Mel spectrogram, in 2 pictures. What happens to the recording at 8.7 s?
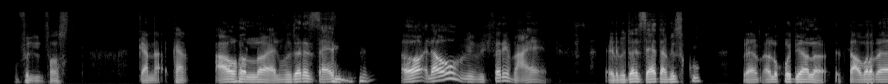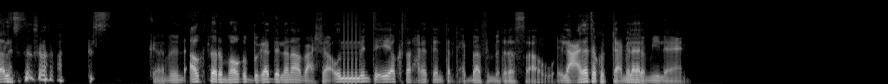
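Right around there, from 8.68 to 8.72 s, there's a repeated buffer. Fresh audio didn't arrive in time, so the device replayed the last 40 ms chunk once more. You hear a quick stutter with a hard join, and roughly 40 ms of speech gets skipped.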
